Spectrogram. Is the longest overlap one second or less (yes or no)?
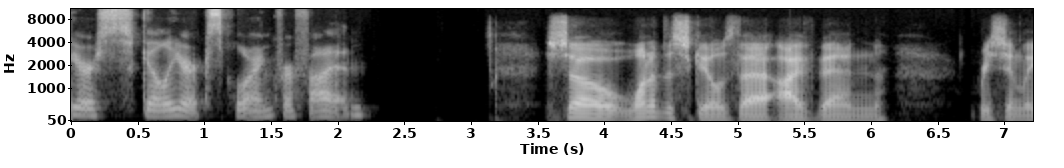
yes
